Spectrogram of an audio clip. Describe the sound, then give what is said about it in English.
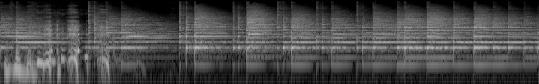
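Bright clanging strikes on a kengari, a small handheld metal gong. Many quick hits fall in an uneven rhythm, with a sustained metallic ringing carrying between them. “And there are another instrument called kengari, because it sounds like keng keng keng keng.”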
